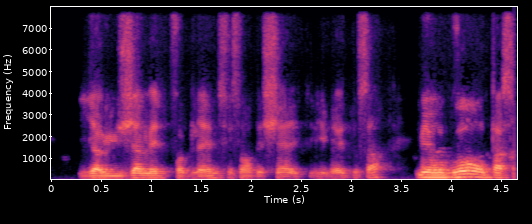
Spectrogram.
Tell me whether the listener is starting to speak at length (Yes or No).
No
